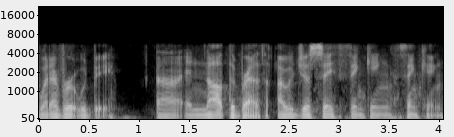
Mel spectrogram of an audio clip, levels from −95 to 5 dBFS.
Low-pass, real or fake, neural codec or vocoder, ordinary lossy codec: 5.4 kHz; real; none; Opus, 64 kbps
